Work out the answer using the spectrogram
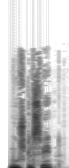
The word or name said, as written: MUSKELSVIND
